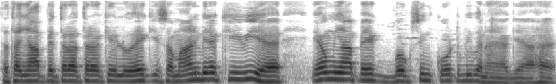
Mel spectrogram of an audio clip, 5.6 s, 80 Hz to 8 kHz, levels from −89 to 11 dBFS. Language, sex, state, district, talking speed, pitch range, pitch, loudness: Hindi, male, Jharkhand, Palamu, 245 wpm, 145-170 Hz, 155 Hz, -13 LUFS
